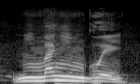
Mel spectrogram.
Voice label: "nimanyim gue" horsefly, Yawa

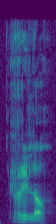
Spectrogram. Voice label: "rrilo", thinks, San Lucas Quiavini

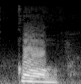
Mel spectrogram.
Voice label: "cub", tlacolula; tejate (a drink)

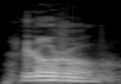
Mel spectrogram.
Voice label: "lurù", Apatani

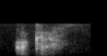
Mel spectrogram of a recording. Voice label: maize, Olukumi

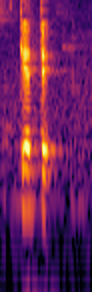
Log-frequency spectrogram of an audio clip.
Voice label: "basket", Nukuoro

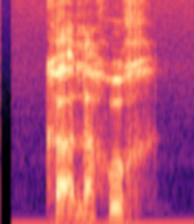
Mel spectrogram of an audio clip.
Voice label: uspanteko; doce

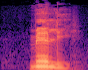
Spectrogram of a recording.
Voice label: "meli", Apatani

